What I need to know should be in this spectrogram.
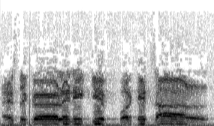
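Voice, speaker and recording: An actor playing a menacing, pompous fire god who commands sacrifice in 1940s radio drama style. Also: male voice, on the high side, fairly even intonation, slow, fairly bright tone. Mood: imperious. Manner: pompous, imperious proclaiming. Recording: muffled vintage radio, faint noise.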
